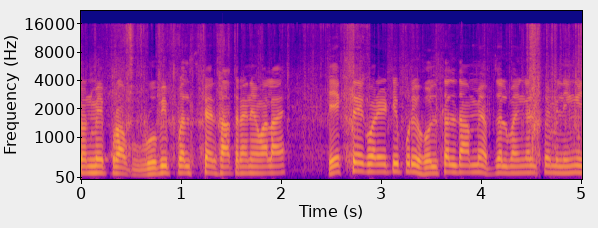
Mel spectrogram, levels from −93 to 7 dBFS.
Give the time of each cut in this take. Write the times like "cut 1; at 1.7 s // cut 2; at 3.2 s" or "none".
none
